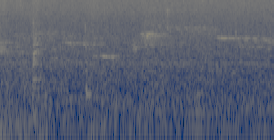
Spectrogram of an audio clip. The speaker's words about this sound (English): And it's the first episode of the year recorded with the windows open here, so you can probably hear birds. Can we hear the birds?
